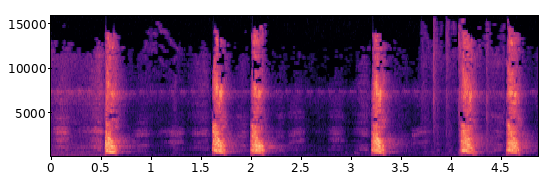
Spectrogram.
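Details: Shiba Inu dog barking to beg for food: six sharp, loud barks, a lone one, then a quick pair, a single, and a final close pair, with clear silences between.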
